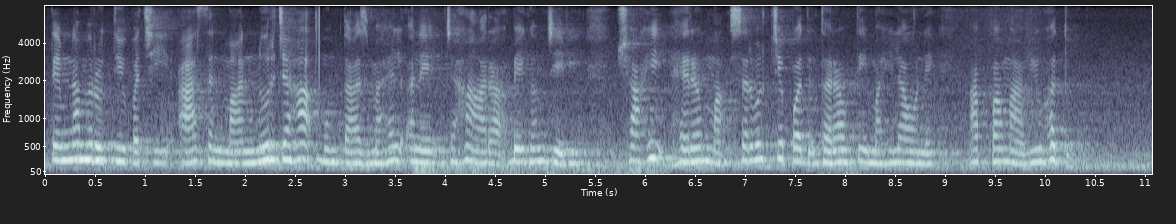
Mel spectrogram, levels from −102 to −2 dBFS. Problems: none marked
